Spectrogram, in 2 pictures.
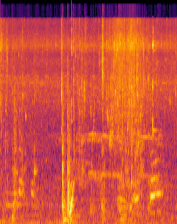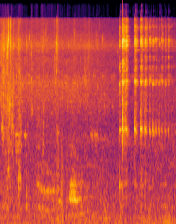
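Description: Water runs and splashes at a sink during toothbrushing, with clinks of glass or utensils and brief knocks, close by; faint voices murmur underneath.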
